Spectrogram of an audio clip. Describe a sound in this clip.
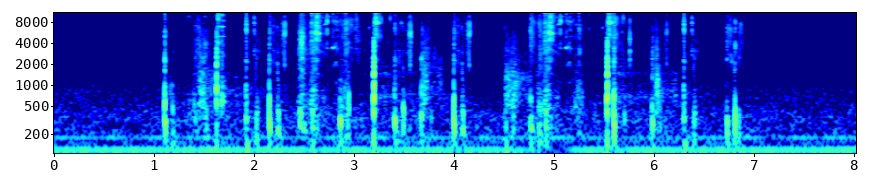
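Footsteps tap quietly on hard ground.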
